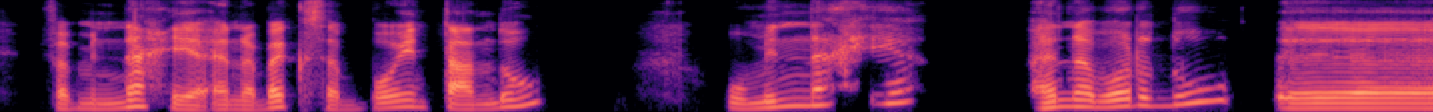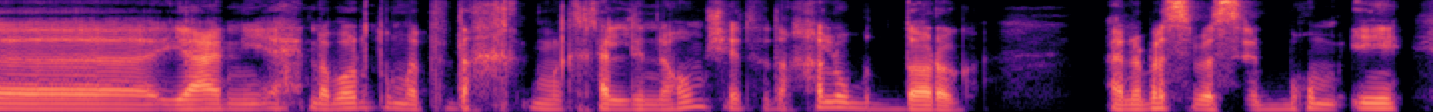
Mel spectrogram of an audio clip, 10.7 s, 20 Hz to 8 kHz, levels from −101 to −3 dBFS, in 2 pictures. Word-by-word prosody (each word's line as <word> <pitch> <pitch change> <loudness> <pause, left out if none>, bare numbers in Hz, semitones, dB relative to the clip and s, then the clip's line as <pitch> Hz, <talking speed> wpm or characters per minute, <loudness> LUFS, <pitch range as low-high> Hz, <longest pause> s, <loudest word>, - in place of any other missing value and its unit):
فمن 130 +1 -6
ناحية 120 -12 +3
أنا 115 -2 -1
باكسَب 115 -7 -1
point 165 +2 0
عَندهم، 150 - 0 0.7
ومن 155 +9 -4
ناحية 250 +6 -3 0.5
أنا 180 +4 +2
برضه، 210 - -3 0.2
آآ، 135 -2 +2
يعني 125 +2 +1
إحنا 130 -3 -4
برضه 140 +2 -5
ما 120 - -5
تدخ 135 - -4
ما 125 - -10
خلّيناهمش 125 +7 -4
يتدخّلوا 150 +5 -5
بالدرجة. 115 -4 -1 0.5
أنا - - 0
بس - - +9
بسيبهم 115 +2 +5
إيه، 135 -1 0
135 Hz, 135 wpm, -28 LUFS, 125-155 Hz, 0.7 s, بس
